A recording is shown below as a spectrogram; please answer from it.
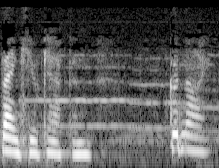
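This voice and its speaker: A woman's voice: mid-range voice, a little slow, lightly acted. An actress playing a coy, courteous young woman in vintage radio drama style. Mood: apologetic. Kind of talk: 1940s-50s radio acting. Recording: dull vintage radio recording.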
